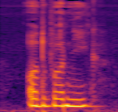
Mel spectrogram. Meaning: expert, specialist
- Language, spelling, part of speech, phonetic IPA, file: Czech, odborník, noun, [ˈodborɲiːk], Cs-odborník.ogg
